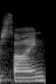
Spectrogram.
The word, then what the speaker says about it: sine: It is pronounced sine, not sin, because it is actually SINE.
